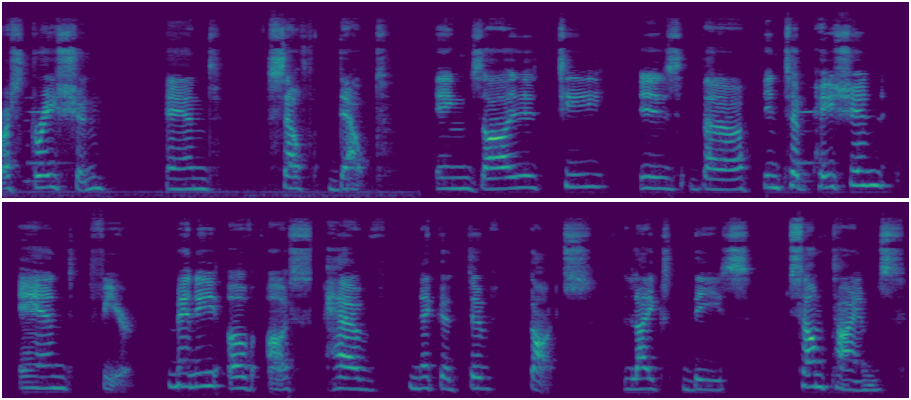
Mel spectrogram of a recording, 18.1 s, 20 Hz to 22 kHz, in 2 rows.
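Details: Adult woman with aphasia and apraxia of speech after a stroke 15 years ago, speaking in a recorded presentation; aphasia with apraxia of speech.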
